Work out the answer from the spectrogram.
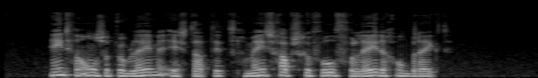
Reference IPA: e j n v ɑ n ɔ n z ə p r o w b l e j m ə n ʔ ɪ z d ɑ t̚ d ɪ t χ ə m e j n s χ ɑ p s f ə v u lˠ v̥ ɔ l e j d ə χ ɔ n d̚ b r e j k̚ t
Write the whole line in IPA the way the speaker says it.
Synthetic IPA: e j n v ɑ n ɔ n z ə p r o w b l e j m ə n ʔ ɪ z d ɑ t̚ d ɪ t χ ə m e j n s χ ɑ p s χ ə v u lˠ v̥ ɔ l e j d ə χ ɔ n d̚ b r e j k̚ t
